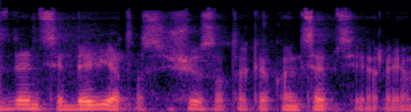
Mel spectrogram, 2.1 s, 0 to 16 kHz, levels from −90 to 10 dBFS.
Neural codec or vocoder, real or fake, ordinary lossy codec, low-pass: none; real; Opus, 24 kbps; 10.8 kHz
